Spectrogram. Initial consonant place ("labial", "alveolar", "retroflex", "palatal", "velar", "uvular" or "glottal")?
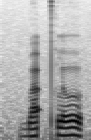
labial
